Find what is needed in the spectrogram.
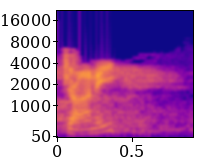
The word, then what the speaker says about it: Joni: People think her name is Joni, J-O-N-I. It's actually pronounced Johnny.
